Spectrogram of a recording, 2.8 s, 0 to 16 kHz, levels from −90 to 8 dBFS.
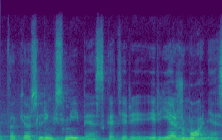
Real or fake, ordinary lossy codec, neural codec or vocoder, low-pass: real; AAC, 96 kbps; none; 14.4 kHz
